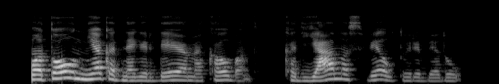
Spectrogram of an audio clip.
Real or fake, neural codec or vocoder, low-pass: real; none; 9.9 kHz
